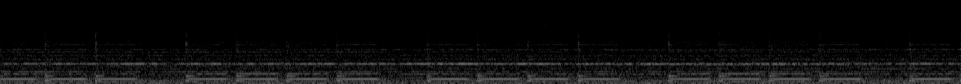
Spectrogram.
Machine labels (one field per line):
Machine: slide rail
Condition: normal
